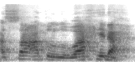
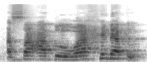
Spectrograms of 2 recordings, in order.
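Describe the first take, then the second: First: The last word ends with a short 'h' sound. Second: The last word ends with a full 'tu' syllable. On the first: "Kalau mau diwakafkan" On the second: "Kalau tadi dibacanya tuk tuk"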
